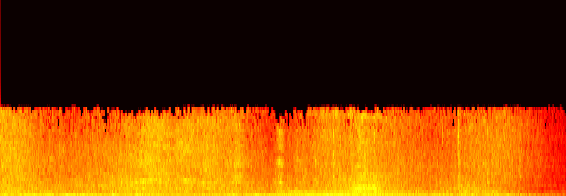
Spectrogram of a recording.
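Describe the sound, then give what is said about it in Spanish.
Engines of a convoy of cars drone steadily as the vehicles leave the road and stop, a low mix of motors with shifting tones, softening a little near the end. “La comitiva de coches abandona la carretera y se detiene junto a los hombres.”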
